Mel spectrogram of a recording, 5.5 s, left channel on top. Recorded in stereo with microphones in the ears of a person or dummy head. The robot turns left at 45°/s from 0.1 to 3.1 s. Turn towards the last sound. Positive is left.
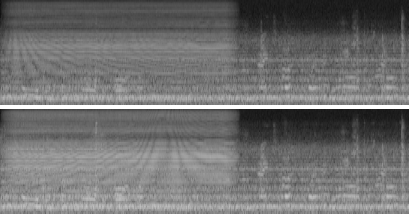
turn(degrees=-175)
